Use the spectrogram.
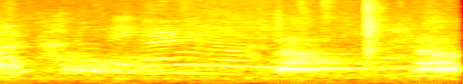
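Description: Dogs in a kennel at feeding time give a few yips and whimpering barks, moderately close, with a voice talking through the clip.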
